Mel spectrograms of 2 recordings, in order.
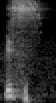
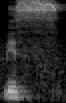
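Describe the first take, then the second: First: The s sound is cut off short. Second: The s sound is drawn out and hissing. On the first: The speaker calls it wrong. "jangan baca bis" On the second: The speaker calls it right. "Tapi bis dialirkan"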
